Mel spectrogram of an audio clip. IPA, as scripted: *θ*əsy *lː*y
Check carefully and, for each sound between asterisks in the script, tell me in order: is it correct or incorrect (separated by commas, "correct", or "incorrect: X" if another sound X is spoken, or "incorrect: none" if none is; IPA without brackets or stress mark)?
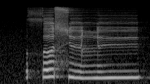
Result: correct, correct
